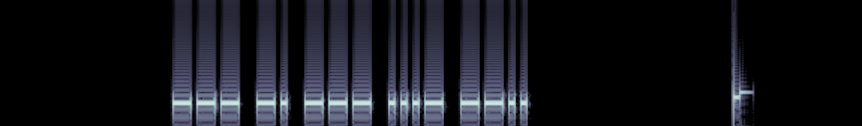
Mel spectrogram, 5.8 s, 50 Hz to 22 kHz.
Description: Morse code, heard as a keyed tone, about 28 wpm, 700 Hz. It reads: ONOVZ
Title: Code Groups - 5 Letters - 30wpm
